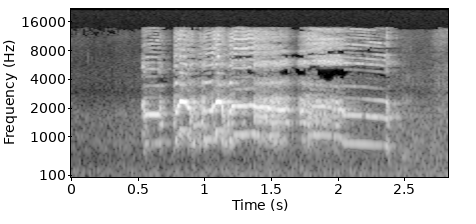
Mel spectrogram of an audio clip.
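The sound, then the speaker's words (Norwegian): A rooster crows once, loud, a drawn-out harmonic call of about two seconds that rises, wavers and trails off, with no talking around it, one of the chickens kept in the backyard of Tiller nursing home in Trondheim, Norway, where it crows every morning. “Blir man vekt slik hver morgen? Ja. Det er sånn gauling hver morgen.”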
